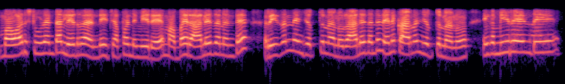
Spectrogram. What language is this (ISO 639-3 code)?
tel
